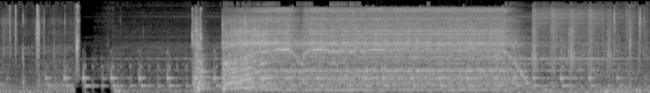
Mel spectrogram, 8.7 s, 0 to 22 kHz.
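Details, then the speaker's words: 2017 Opel Astra K rear caliper electric parking brake motor, unplugged and powered by a 12 V Milwaukee battery to retract the piston for worn-to-metal pads: steady whine about four seconds, pitch dipping slightly under load, then stops cleanly once fully in. "Chúng ta cần đẩy nó vào hết cỡ và nó sẽ dừng tiếng ồn này."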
